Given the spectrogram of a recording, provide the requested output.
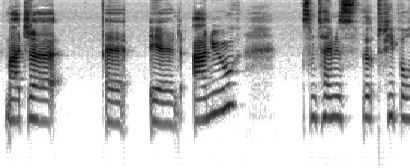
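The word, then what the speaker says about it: Macha: Then for Maca or Matcha, I've heard various pronunciations. I've said matcha since I was 14, and even if that's the wrong pronunciation, I've been saying it for 16 years.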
